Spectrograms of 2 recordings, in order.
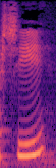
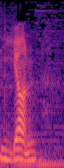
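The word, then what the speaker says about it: shi (四): Bueno, es que 4 eh, se pronuncia shi y shi es muerte, así es. – claro, y por eso hay una pronunciación alternativa que es yon El sí.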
